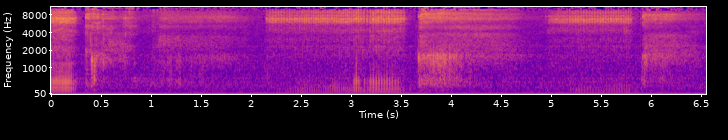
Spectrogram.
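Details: French bulldog in deep sleep with eyes half open: loud snuffling snores on each breath over a steady background hiss.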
